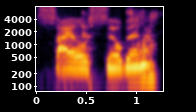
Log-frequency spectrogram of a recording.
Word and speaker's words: psilocybin: That talks about psilocybin. That's the right way to pronounce it.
